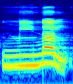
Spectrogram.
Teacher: नून को लाम से मिलाएंगे, बीच में हमज़तुल वसल हज़फ हो जाएगा।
